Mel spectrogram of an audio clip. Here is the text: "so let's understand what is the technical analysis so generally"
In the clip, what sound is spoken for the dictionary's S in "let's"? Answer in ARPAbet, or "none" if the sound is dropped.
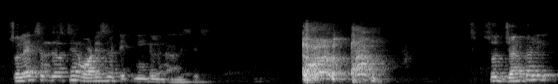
S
